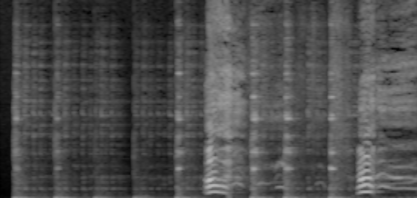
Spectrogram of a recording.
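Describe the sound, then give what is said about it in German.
A voice imitates sex noises heard from a neighbor upstairs: a steady, rhythmic low thumping, about two beats per second, broken by two loud, drawn-out moans that swoop up and down in pitch. “Und jetzt muss ich mir anhören, wie sie da oben von einem Typen flachgelegt wird.”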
